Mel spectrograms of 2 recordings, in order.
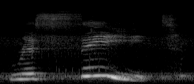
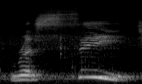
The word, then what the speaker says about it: receipt: what it's called uh receipt receipt say that word receipt you hear the e in there it's spelled with e i receipt all right so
